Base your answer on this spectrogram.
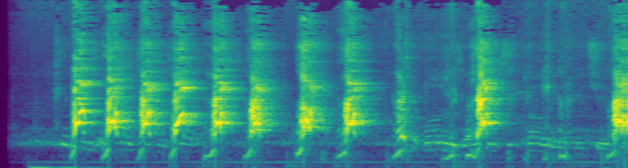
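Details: Lhasa Apso puppy barking at a new toy, a rapid run of about a dozen sharp, high yapping barks in quick succession, roughly three per second, with a faint low hum underneath.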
